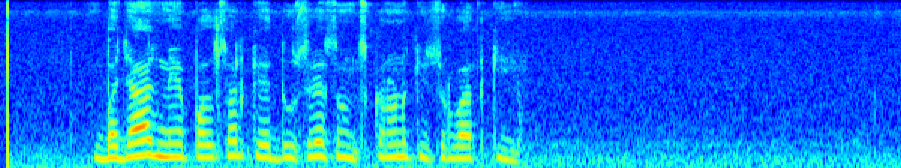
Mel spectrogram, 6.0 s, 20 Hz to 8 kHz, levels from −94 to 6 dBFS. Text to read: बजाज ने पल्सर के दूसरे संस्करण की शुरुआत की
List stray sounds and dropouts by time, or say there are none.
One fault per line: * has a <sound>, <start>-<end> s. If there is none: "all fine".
all fine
